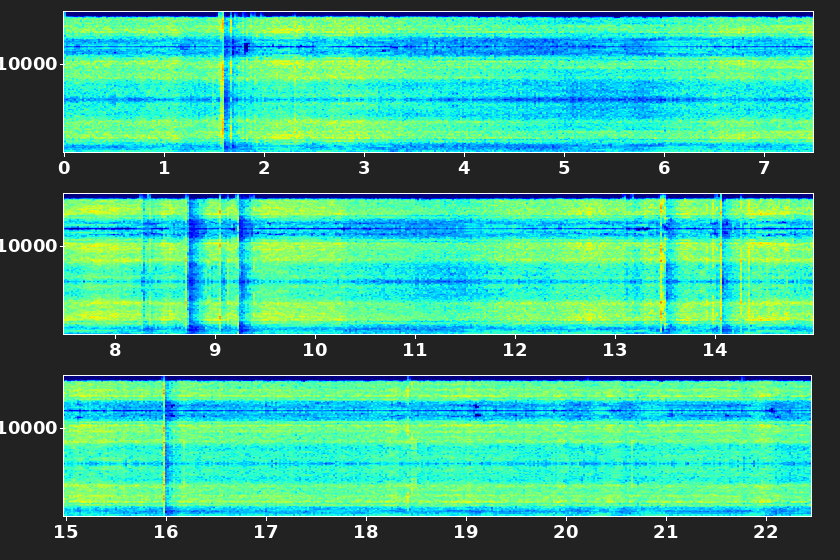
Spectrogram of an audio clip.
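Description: A snowmobile engine drones close by, its pitch rising and falling with the throttle.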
